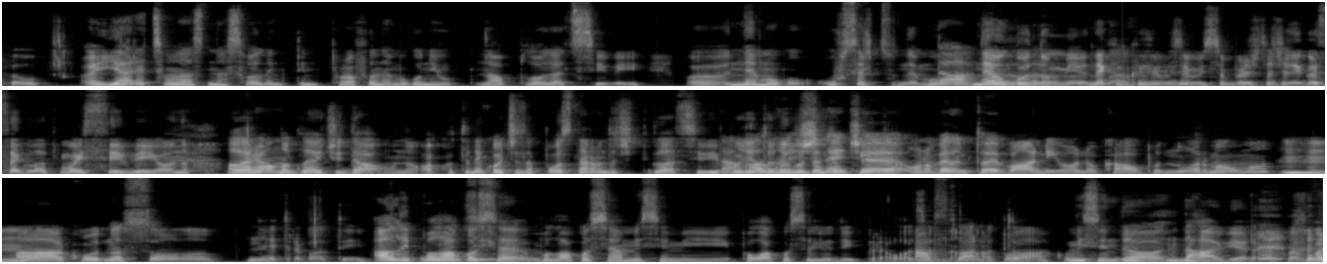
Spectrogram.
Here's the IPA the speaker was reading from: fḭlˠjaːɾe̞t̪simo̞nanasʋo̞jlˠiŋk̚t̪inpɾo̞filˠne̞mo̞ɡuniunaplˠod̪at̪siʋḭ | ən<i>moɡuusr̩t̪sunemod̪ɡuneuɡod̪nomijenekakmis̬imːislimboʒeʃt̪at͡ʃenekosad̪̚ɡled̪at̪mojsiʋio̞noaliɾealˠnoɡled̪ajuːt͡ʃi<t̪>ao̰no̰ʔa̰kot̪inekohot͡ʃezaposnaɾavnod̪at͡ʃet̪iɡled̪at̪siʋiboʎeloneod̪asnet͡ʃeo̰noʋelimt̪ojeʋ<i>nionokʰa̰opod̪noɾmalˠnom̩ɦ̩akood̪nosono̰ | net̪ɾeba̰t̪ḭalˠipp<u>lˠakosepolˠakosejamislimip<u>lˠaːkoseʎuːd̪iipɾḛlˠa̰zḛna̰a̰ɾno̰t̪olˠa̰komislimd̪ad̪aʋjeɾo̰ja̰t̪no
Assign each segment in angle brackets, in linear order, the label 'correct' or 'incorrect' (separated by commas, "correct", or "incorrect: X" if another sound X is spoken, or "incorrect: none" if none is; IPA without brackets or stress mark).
incorrect: e, incorrect: d̪, incorrect: a, incorrect: o, incorrect: o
